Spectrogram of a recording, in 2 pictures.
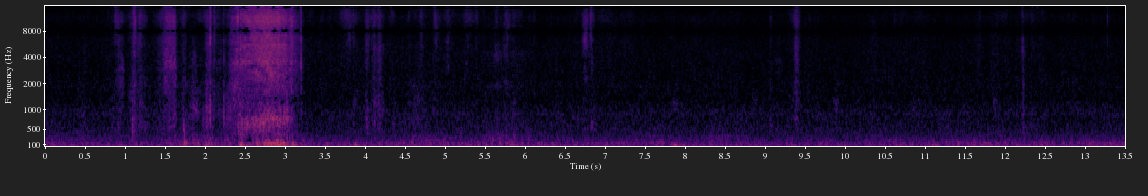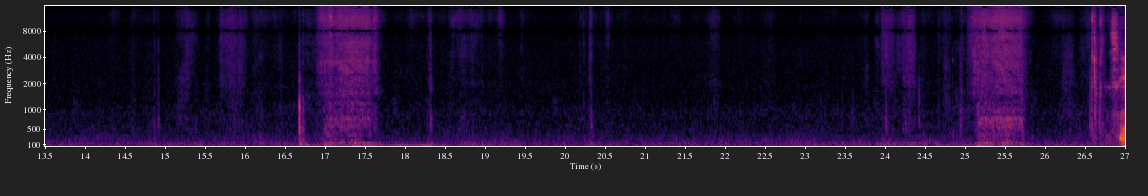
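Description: Yarn softly rustles as it is pulled through knitted fabric.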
